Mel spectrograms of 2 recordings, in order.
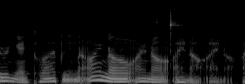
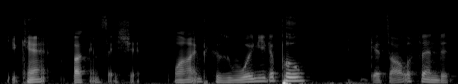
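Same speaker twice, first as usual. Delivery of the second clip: normal talking voice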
